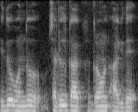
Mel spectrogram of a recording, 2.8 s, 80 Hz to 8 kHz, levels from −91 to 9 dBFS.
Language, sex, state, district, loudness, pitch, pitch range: Kannada, male, Karnataka, Koppal, -15 LUFS, 120 Hz, 120-125 Hz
